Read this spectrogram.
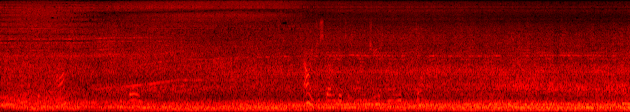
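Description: Jet engines roar steadily as an airliner rolls down a runway.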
